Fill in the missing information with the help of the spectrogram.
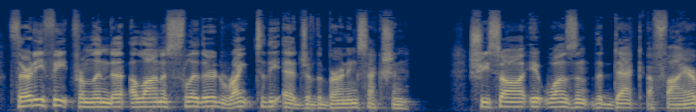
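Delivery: usual speaking voice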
